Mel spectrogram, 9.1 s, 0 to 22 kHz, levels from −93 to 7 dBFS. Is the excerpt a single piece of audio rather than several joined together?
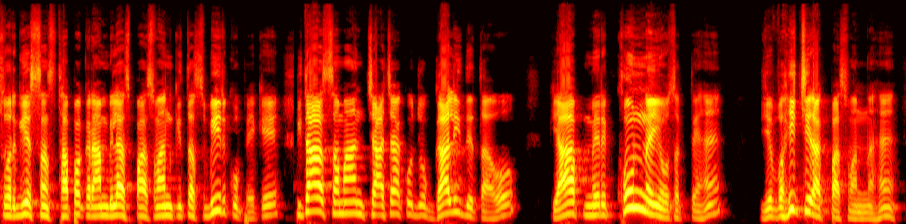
no; 1 cut; at 2.9 s

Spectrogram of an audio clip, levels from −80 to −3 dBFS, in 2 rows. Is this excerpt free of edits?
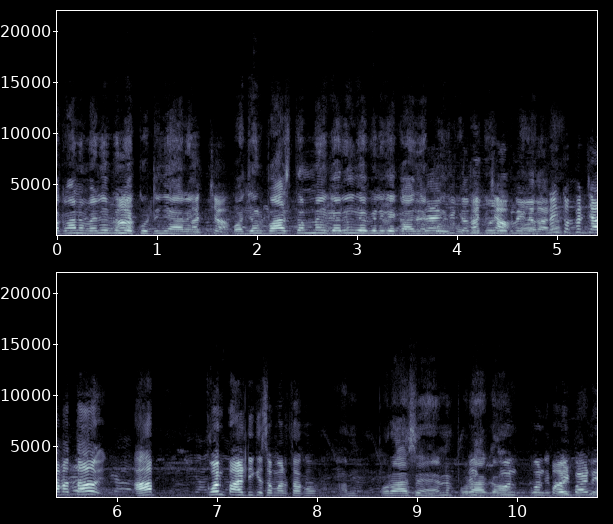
yes; 0 cuts

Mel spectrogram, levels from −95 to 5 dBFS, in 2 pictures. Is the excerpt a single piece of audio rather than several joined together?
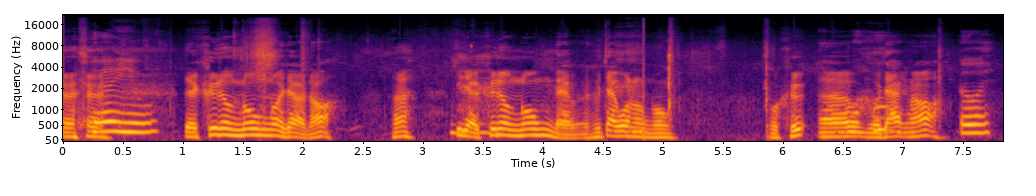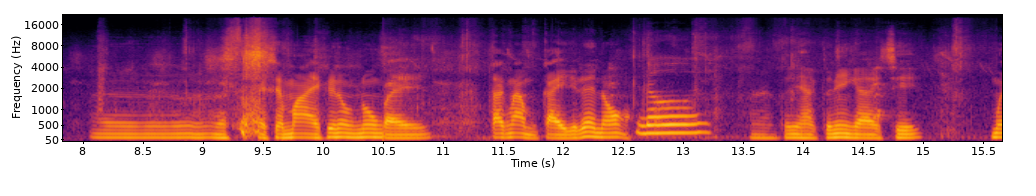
no; 1 cut; at 10.5 s

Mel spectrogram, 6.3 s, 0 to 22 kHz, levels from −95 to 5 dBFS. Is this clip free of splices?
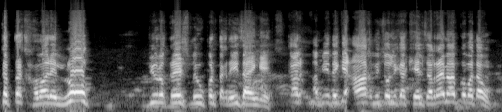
no; 1 cut; at 3.6 s

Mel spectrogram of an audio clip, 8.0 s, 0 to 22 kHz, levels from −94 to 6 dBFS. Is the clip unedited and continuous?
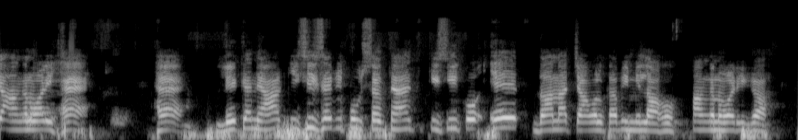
yes; 0 cuts

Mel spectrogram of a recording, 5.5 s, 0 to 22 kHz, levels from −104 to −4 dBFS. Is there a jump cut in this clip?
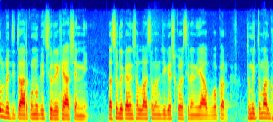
no; 0 cuts

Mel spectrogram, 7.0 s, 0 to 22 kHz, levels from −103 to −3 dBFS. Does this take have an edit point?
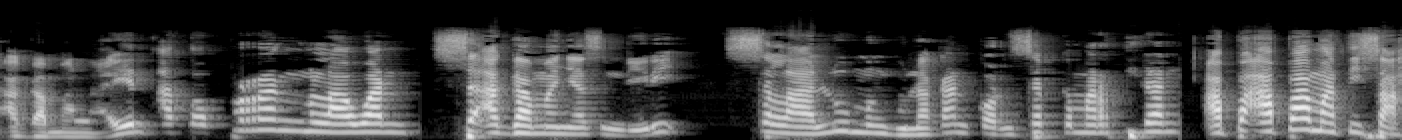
yes; 2 cuts; at 2.1 s, 5.9 s

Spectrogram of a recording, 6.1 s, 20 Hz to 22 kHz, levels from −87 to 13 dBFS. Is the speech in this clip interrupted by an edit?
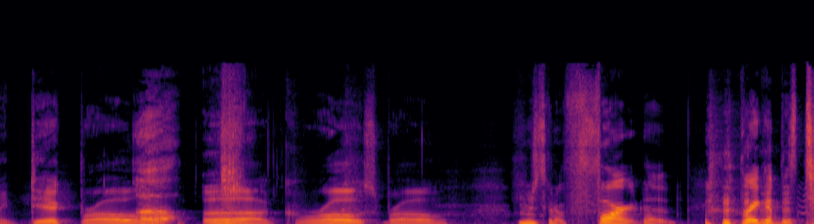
no; 0 cuts

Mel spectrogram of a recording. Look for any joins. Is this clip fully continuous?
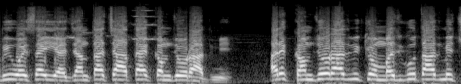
yes; 0 cuts

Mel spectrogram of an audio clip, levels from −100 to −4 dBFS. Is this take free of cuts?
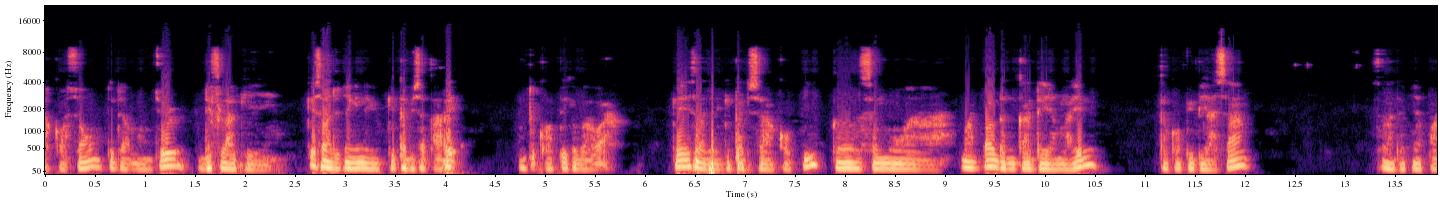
yes; 0 cuts

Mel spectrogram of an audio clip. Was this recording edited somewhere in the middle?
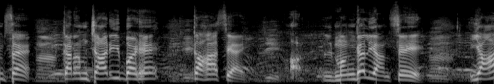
no; 0 cuts

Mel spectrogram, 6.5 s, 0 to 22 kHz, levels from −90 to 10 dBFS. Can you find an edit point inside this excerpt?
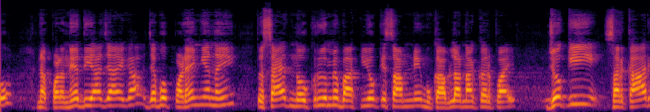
no; 0 cuts

